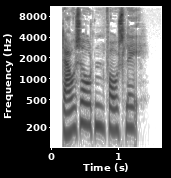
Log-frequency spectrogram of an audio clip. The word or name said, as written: dagsordensforslag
